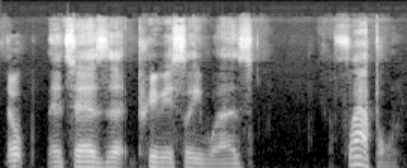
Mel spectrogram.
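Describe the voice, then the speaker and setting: An American man hosting a casual, unscripted review, thinking aloud in a halting, rambling way with a slightly raspy voice. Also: fairly low pitch, a little mellow, dry recording, studio quality. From United States. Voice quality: slightly raspy from long talking. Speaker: video host.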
